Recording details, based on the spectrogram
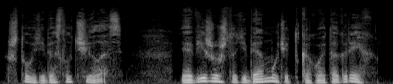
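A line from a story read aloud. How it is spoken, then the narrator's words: Soft motherly question. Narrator (Russian): мама мягко спросила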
